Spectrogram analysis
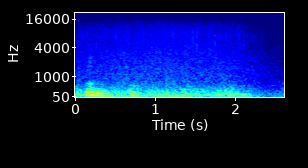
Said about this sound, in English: Let's just enjoy the rain really together. Really calm and nice in here.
